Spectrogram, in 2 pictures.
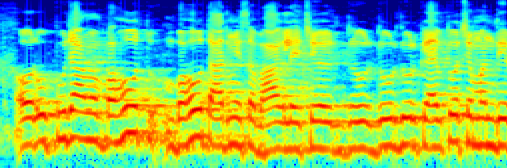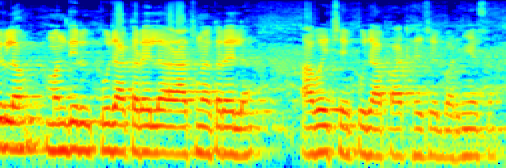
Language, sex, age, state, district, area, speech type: Maithili, male, 18-30, Bihar, Saharsa, rural, spontaneous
